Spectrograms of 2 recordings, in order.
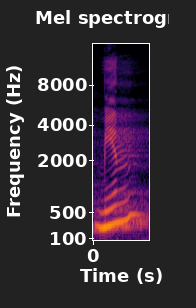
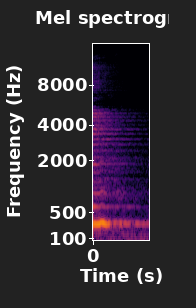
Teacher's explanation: Sebab ada nun sukun yang menghadapi huruf halqi atau huruf tenggorokan yaitu ain. Maka nun sukun ini kita bunyikan dengan jelas. Jadi ini bunyinya n dan tidak kita tahan ya. Min jelas hanya sekedar tawasud ya, sifat dari huruf nun. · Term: izhar halqi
